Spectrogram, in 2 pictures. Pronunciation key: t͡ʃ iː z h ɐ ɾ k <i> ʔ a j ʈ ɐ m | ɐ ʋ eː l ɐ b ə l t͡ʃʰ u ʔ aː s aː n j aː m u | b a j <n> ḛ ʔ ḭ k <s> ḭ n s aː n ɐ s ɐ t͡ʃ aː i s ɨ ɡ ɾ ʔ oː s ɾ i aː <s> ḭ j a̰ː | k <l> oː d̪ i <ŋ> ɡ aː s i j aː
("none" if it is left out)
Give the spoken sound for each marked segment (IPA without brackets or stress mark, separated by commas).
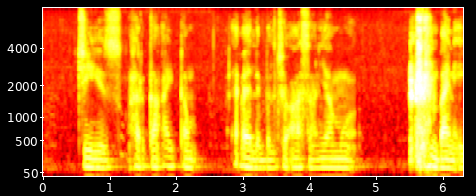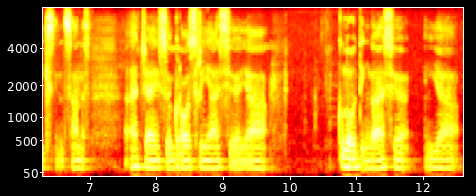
a, n, s, s, l, ŋ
